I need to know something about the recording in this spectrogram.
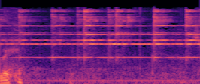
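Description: A small hanging house bell of the servants' call kind ringing loudly, its clapper striking over and over, about three strikes a second, with the ring carrying on between strikes.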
